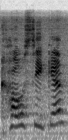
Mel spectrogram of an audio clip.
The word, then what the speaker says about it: cosecant: This is pronounced cosecant.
